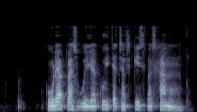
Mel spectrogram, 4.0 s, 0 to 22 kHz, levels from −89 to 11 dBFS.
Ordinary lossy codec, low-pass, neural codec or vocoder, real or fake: MP3, 32 kbps; 10.8 kHz; codec, 32 kHz, 1.9 kbps, SNAC; fake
